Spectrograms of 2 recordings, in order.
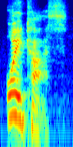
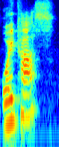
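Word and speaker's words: οἶκος: an Omicron eoda together Omicron eoda is an oi an oi sound uh it's not like oi from you know like our English oil oil a Greek word that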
